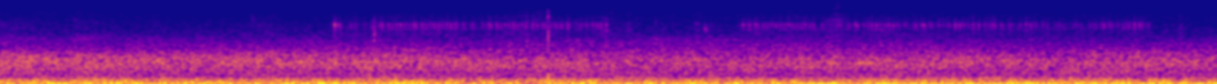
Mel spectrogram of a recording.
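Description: Steady low rumbling outdoor background noise, heavier in the second half, with a faint thin high tone that comes in twice.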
